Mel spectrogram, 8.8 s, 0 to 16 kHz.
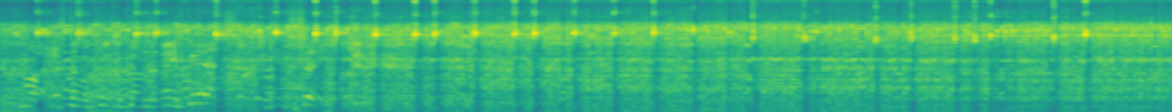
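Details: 2009 Vauxhall Astra diesel, complaint squeaky belt and knocking underneath: sharp high squeaks and ticks, roughly 80 a minute, over the running engine; alternator pulley wandering up and down its shaft, chafing the belt's inside edge; idler also suspect.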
